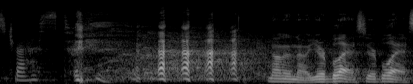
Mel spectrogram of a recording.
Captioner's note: audience laughs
